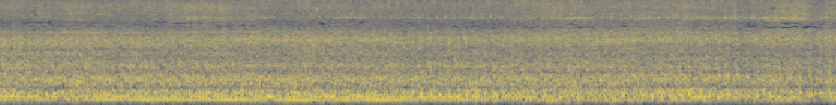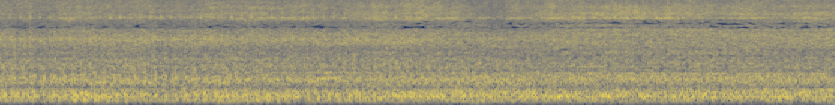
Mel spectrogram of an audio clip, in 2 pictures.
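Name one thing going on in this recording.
A helicopter engine roars loudly and steadily close by.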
